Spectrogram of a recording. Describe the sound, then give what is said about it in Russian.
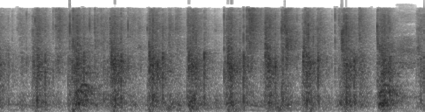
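Fast, crisp virtuoso tap dancing with dense, bright heel-and-toe clicks in steady rhythmic bursts, loud and continuous, with a faint hint of clapping mixed in and no voices, as the applause ends the play "Gypsy" by the Paris troupe Romano Atmo at the King René theatre in Avignon. “Каждый вечер на радость зрителям аплодисменты в конце спектакля превращаются в сеанс виртуозной чечетки.”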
